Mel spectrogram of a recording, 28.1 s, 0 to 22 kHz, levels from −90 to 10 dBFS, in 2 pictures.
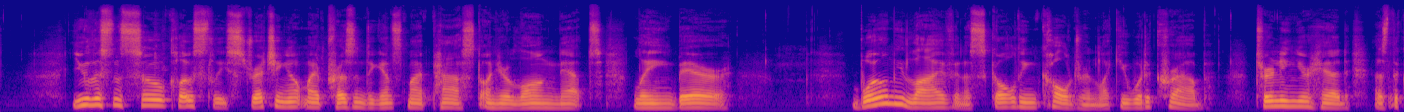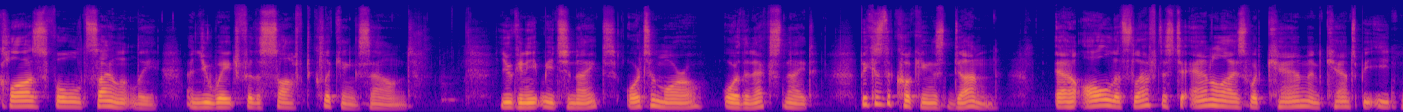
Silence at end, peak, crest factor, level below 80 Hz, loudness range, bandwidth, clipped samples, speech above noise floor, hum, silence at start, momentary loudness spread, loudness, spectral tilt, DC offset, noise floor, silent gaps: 0.1 s; -6 dBFS; 18 dB; -80 dBFS; 4 LU; 18.5 kHz; under 0.1%; 35 dB; none; 0.5 s; 10 LU; -24 LUFS; -4.5 dB/octave; under 0.1%; -59 dBFS; none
